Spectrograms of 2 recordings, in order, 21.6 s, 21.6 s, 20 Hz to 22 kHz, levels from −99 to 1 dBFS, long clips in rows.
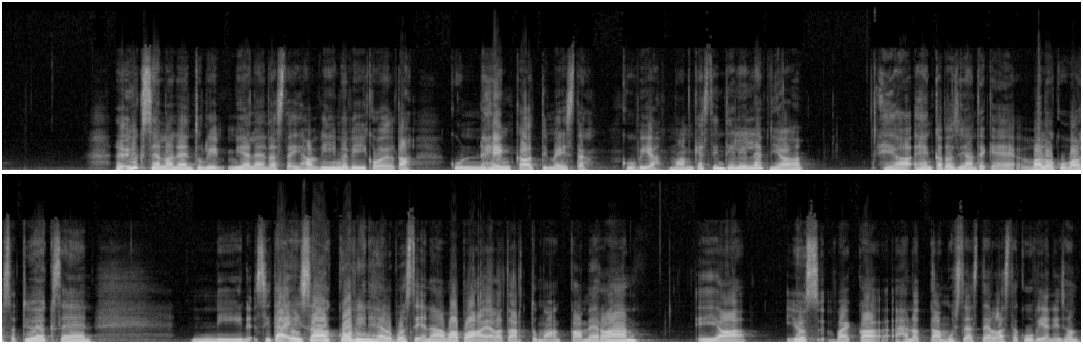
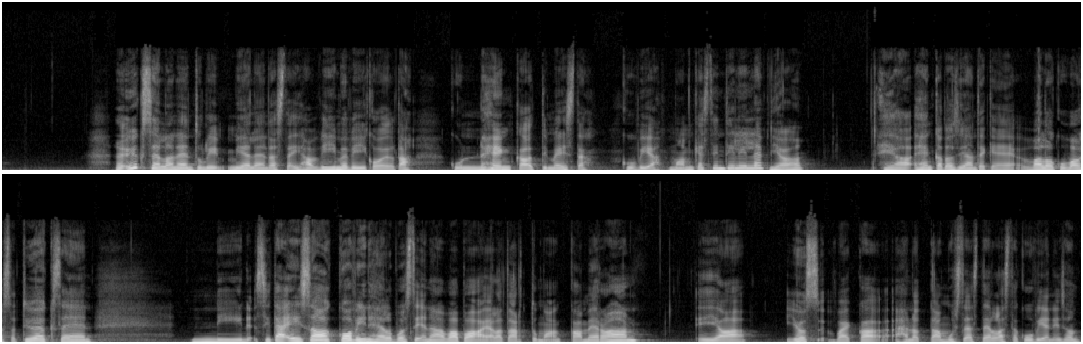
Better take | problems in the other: second | distortion; slight; 10 dB below the speech

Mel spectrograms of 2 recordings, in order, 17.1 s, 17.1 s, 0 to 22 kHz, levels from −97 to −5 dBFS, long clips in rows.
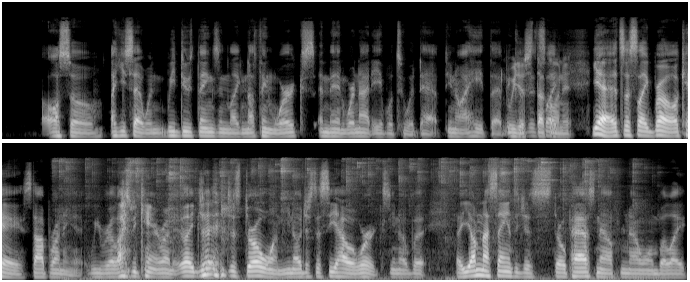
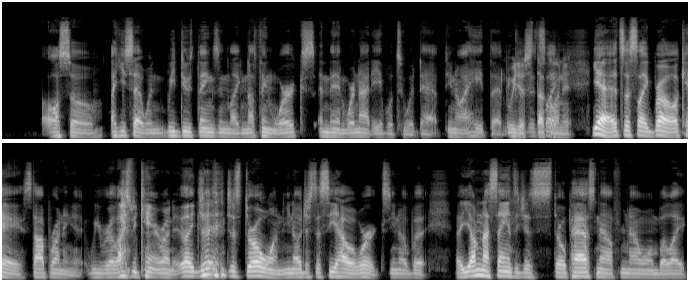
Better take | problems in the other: second | jangling keys; noticeable; from 9 s on; peak 8 dB below the speech

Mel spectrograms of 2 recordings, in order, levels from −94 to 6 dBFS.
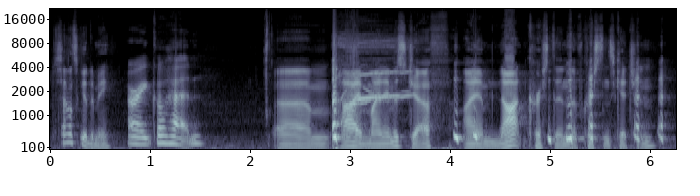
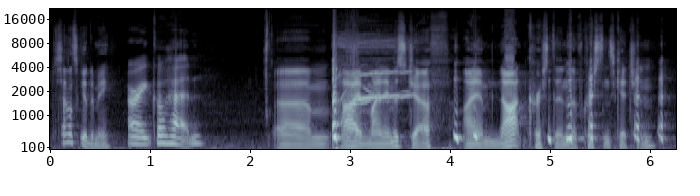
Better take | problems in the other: neither | distortion; slight; 0.5% of the sound clipped; the same in both

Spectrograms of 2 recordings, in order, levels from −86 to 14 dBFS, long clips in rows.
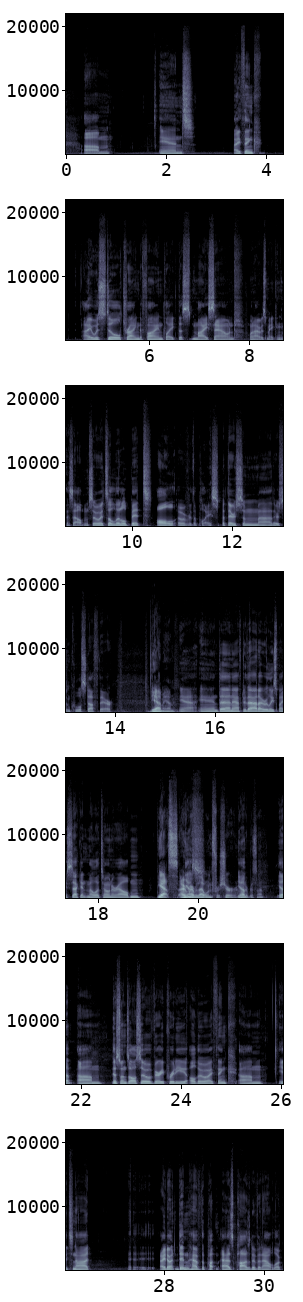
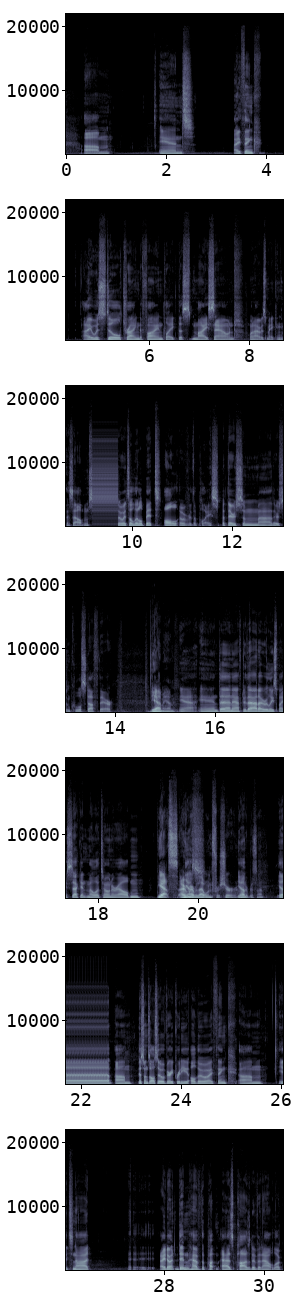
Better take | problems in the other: first | audio freezing; at 9 s for 0.5 s and at 22 s for 1 s

